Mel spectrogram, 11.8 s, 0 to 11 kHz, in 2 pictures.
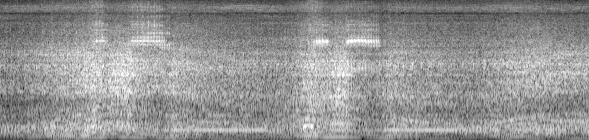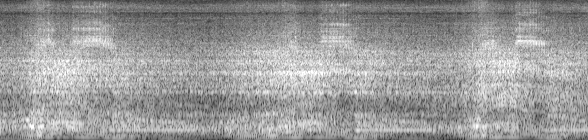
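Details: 1994 Mazda Miata M Edition, 130,000 miles, rear main seal oil leak: faint spinning whir each time revs drop, seeming to come from back of intake side of head; owner once suspected CAS but doubts it, cause unknown.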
